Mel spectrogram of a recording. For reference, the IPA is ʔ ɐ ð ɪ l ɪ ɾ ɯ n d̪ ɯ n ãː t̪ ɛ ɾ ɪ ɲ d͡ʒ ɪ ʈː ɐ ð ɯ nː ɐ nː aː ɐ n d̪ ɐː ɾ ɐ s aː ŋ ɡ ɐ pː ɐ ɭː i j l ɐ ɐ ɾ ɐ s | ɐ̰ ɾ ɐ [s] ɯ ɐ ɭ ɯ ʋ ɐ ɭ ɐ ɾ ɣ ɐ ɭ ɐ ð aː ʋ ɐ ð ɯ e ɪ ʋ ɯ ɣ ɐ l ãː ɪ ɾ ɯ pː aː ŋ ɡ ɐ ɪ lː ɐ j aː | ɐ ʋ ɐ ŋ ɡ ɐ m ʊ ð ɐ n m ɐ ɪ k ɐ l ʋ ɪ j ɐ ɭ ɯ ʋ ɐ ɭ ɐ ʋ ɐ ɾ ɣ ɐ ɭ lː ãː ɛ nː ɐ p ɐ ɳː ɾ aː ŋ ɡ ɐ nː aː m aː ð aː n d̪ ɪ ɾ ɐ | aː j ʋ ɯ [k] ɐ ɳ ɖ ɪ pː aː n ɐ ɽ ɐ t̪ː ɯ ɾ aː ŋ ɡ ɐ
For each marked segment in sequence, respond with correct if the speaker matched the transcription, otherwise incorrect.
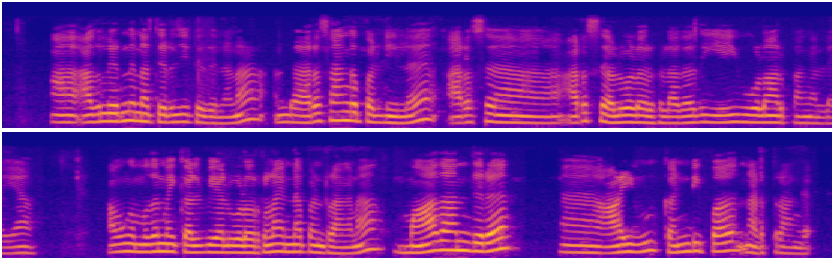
correct, correct

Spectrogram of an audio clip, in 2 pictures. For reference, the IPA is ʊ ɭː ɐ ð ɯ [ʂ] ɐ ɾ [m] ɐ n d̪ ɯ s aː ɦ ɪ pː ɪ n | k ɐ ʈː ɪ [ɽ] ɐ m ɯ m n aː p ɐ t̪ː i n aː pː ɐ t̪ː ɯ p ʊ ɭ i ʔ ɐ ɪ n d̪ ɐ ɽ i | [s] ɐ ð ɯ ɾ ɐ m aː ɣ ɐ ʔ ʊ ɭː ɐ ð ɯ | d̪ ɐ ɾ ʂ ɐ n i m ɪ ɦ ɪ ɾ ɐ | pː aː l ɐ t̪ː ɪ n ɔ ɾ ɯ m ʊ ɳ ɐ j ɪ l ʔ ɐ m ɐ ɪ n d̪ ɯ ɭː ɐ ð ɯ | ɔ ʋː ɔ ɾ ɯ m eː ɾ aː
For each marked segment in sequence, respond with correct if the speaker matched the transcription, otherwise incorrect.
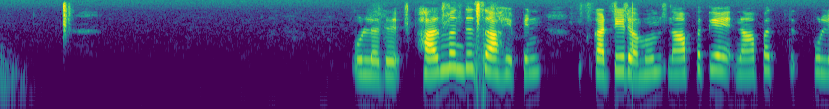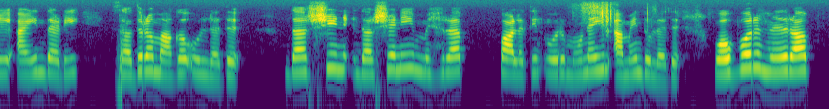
incorrect, correct, correct, correct

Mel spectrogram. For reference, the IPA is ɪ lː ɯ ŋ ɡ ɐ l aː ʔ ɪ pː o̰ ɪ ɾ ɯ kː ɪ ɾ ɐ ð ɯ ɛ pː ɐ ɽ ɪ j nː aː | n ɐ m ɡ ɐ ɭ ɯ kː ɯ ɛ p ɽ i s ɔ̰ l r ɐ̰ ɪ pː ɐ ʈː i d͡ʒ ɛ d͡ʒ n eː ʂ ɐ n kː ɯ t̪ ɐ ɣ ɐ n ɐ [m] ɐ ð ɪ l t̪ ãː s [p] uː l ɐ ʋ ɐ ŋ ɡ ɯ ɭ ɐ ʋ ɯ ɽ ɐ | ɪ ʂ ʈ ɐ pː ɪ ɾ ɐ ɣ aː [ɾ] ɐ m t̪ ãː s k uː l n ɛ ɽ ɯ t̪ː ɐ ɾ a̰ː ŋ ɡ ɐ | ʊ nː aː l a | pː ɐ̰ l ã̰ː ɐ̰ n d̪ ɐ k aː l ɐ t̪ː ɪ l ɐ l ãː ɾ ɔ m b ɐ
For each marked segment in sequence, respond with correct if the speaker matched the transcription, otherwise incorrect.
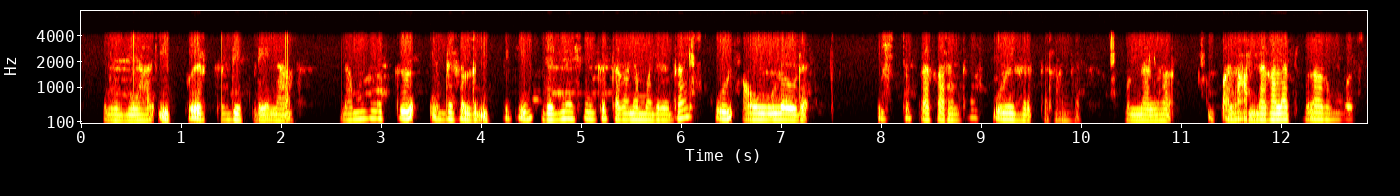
correct, incorrect, correct

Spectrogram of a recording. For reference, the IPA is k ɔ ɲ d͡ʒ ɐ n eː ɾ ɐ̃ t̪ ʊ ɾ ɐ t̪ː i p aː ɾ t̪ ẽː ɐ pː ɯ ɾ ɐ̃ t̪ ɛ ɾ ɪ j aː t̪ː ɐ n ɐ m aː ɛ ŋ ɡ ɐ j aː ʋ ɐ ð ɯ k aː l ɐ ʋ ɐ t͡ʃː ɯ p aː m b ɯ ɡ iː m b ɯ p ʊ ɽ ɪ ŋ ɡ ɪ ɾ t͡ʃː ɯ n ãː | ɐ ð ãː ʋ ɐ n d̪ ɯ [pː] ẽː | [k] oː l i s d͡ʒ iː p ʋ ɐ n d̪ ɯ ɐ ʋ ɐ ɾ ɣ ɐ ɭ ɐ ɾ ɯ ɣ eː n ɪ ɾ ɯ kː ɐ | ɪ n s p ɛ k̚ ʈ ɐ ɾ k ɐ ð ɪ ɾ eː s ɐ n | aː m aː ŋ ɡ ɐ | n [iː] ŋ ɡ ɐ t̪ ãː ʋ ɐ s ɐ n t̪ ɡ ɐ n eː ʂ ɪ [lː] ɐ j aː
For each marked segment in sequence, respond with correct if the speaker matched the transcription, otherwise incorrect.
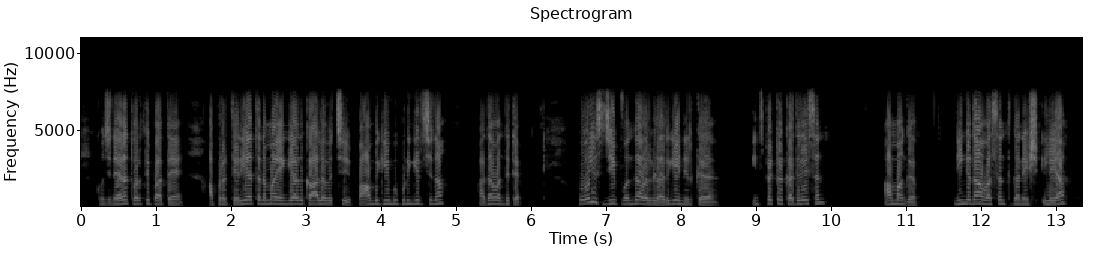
incorrect, incorrect, correct, correct

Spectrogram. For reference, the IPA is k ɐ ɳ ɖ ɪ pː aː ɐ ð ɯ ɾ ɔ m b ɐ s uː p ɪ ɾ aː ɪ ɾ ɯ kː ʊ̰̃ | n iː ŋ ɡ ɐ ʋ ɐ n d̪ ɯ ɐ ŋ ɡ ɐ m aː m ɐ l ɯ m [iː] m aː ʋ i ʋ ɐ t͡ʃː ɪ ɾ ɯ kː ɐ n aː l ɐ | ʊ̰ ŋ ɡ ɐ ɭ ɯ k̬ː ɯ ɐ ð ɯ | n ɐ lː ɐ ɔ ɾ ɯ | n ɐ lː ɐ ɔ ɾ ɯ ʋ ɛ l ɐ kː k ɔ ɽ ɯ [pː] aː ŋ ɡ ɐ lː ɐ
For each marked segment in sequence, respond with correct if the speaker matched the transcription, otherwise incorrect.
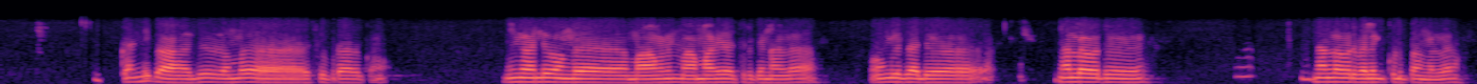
incorrect, correct

